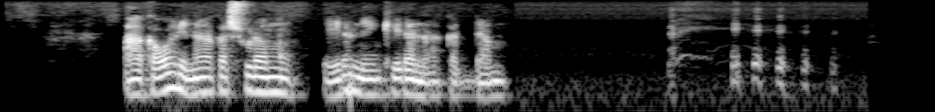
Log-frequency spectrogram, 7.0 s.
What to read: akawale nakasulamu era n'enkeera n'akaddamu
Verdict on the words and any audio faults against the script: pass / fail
fail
